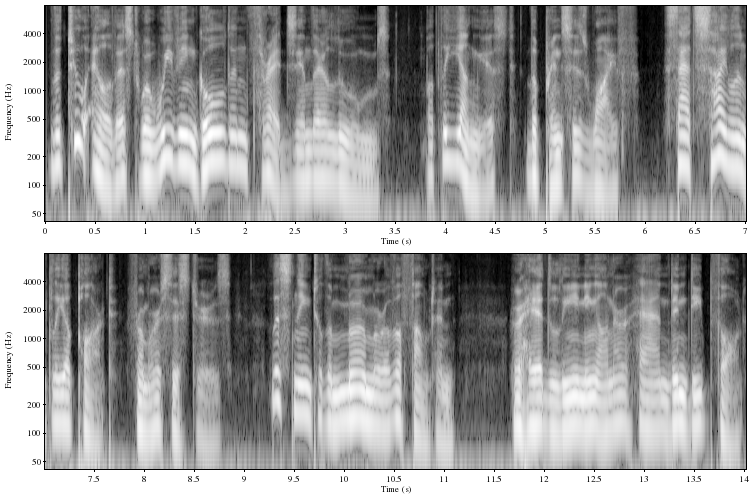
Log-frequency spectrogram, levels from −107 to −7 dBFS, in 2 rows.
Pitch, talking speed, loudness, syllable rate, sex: 120 Hz, 165 wpm, -17 LUFS, 4.3 syllables/s, male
